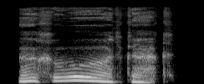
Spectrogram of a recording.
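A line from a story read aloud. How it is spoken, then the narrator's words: Drawn-out drawl. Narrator (Russian): протянул Хаста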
